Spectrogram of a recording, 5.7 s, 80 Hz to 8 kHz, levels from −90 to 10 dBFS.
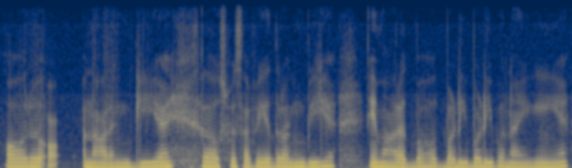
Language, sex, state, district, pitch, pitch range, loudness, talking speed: Hindi, female, Chhattisgarh, Sukma, 190 Hz, 185-195 Hz, -14 LUFS, 165 wpm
